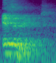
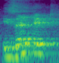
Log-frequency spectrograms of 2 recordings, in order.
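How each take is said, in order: First: "isn't it" run together as izn-it; contracted isn't it. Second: "isn't it" with full -zant and t; wrong isn't it. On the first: Teacher correcting learners, reduced isn't it. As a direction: drop the first t in "isn't it". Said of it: "ये होता है". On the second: Teacher mimicking the mistake, full isn't it. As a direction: sound every t in "isn't it". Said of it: "गलत होता है". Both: Shown as a demonstration.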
